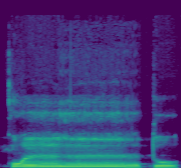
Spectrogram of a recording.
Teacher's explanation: dengungannya depan mulut bukan bukan kuat di hidung lalu pastikan huruf t dibaca tipis Jangan sampai saya izin jangan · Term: ikhfa akrab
